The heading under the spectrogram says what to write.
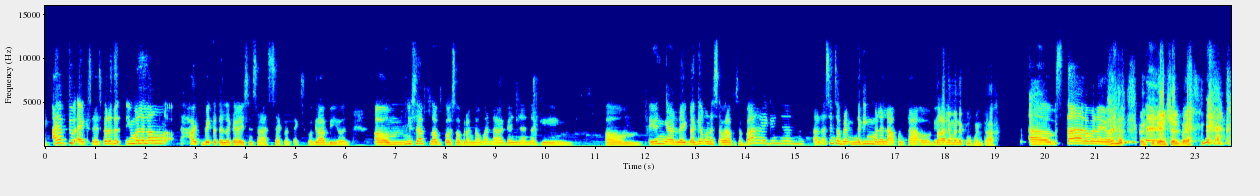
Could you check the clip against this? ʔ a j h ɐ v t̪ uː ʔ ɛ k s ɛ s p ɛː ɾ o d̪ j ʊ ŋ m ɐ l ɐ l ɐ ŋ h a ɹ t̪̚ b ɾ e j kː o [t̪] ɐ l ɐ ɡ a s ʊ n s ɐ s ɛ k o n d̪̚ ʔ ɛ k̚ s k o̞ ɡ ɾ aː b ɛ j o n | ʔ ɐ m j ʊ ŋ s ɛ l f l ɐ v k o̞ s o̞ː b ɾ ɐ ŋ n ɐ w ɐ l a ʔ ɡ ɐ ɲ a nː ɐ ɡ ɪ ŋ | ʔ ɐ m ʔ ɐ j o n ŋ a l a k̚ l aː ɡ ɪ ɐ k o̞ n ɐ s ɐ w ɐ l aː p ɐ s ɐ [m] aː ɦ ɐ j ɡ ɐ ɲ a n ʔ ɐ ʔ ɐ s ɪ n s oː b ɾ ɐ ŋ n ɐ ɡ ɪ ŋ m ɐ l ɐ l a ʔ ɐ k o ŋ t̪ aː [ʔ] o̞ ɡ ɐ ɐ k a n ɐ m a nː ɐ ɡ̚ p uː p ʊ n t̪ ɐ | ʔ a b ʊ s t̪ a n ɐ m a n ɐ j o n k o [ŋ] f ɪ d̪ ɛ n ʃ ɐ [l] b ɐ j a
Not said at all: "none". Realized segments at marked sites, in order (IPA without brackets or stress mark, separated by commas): t̪, b, ʔ, n, l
